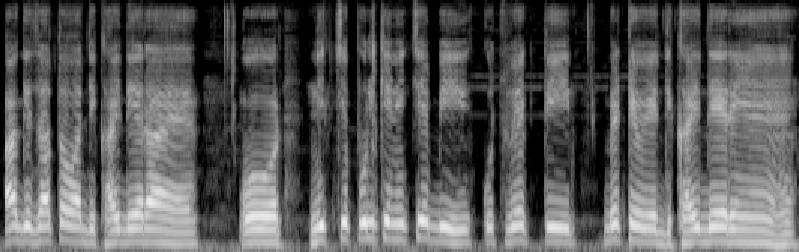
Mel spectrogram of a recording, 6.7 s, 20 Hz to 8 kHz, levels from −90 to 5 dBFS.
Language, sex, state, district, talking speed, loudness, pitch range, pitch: Hindi, male, Rajasthan, Bikaner, 190 wpm, -13 LUFS, 145-180 Hz, 160 Hz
